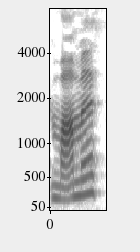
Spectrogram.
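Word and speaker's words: Monmouth: known self he ran competitively in college for Mammoth is that how you say it Mammoth it is it's on the Jersey Shore too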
